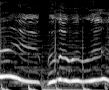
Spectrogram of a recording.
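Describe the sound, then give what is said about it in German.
A voice imitates a singing cow, holding a long, wavering, nasal moo-like tone with a slight pitch rise and dip, loud and sustained over steady rhythmic thumps. “Eine singende Kuh.”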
